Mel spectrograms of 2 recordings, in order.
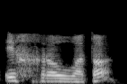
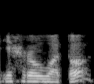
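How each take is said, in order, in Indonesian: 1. Konsonan kedua itu kh yang serak dari tenggorokan. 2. Konsonan kedua itu h yang halus dan berhembus. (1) "di buku lain pakai kho" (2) "di buku ini dibacanya"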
